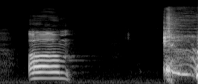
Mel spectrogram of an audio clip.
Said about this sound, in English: That ever happens to you guys? You start fucking coughing when you're speaking the truth?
